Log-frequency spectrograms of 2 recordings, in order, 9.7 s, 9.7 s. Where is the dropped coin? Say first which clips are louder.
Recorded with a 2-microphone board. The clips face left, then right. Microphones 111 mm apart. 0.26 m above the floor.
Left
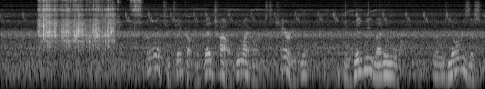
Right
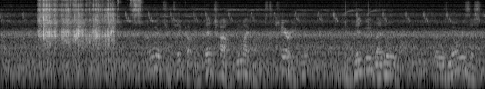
Even; 15° right (ahead or behind), 1.1 m.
